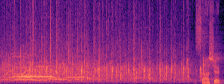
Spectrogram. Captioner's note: applause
